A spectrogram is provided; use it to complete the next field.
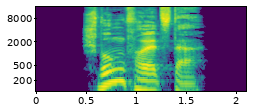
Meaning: inflection of schwungvoll: 1. strong/mixed nominative masculine singular superlative degree 2. strong genitive/dative feminine singular superlative degree 3. strong genitive plural superlative degree
- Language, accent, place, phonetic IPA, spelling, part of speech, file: German, Germany, Berlin, [ˈʃvʊŋfɔlstɐ], schwungvollster, adjective, De-schwungvollster.ogg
